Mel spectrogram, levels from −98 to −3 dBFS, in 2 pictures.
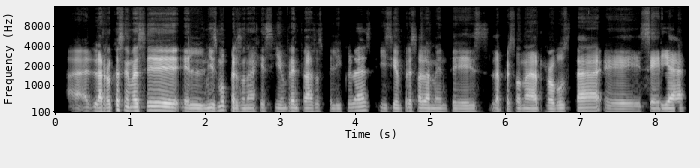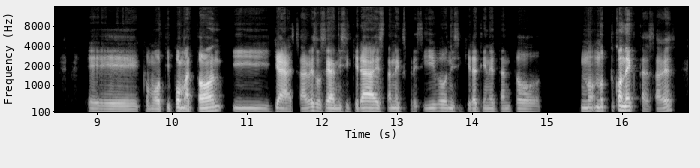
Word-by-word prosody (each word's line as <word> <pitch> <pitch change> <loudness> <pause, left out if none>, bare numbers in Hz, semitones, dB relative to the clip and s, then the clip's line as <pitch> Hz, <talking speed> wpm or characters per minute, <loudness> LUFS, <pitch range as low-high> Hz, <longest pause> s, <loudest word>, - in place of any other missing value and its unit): A - - -6
a - - -2
La 120 -1 +3
Roca 120 +8 0
se 140 -4 -2
me 130 - +5
hace 135 -1 +5
el 110 -1 -2
mismo 125 +6 -4
personaje 110 +2 -3
siempre 115 0 -7
en 120 - -2
todas 115 0 -2
sus 120 -2 -16
películas, 120 +5 -6
y 115 -2 -15
siempre 115 +2 -4
solamente 110 -2 -4
es 105 0 -16
la - - -5
persona 110 -1 0
robusta, 115 +3 0
eh, 100 -2 -6
seria, 110 +2 0 0.4
eh, 100 -2 -4
como 100 0 -4
tipo 125 - 0
matón 120 +5 +5
y 110 -2 -6
ya, 110 -3 +8
¿sabes? 105 +5 -3
O 120 - -5
sea, 115 -1 +4
ni 105 - -8
siquiera 115 +2 +5
es 110 - -5
tan 115 0 -5
expresivo, 115 +1 -8
ni 110 - -7
siquiera 105 -1 -4
tiene 105 0 -7
tanto 100 -1 -9 0.5
no 120 +1 -4
no 130 0 -3
conecta, 140 -2 +5
¿sabes? - - -4
110 Hz, 165 wpm, -24 LUFS, 105-120 Hz, 0.5 s, ya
